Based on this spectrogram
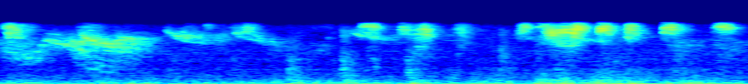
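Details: Begging calls of house sparrow chicks in a window-mounted feeder, a busy chatter of quick high chirps, around four per second, growing louder and denser toward the end.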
